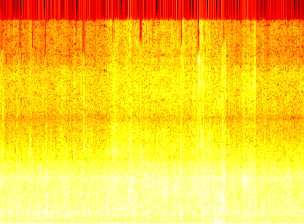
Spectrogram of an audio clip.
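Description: Water flushes through a portable water filter system, a steady soft trickling stream with a constant low background hum.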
